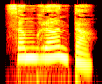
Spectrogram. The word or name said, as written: ಸಂಭ್ರಾಂತಿ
